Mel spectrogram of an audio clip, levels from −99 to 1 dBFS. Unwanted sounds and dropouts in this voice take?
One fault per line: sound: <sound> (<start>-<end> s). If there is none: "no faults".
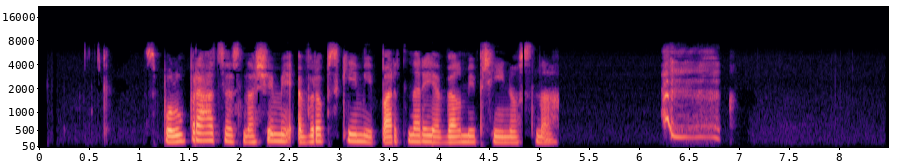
sound: dropout (4.8-4.9 s)
sound: laugh (6.2-6.8 s)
